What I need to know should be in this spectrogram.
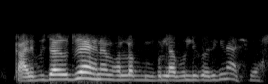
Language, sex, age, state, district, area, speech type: Odia, female, 45-60, Odisha, Angul, rural, conversation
